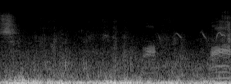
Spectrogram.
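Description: A duck quacking faintly a few times over a heavy low rumble of wind on the microphone.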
